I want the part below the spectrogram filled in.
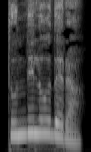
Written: ತುಂದಿಲೋದರ

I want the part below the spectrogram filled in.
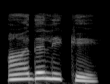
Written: ಅಧೋಲೋಕ

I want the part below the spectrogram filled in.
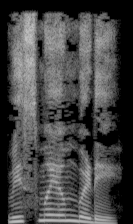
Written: ವಿಸ್ಮಯಂಬಡು

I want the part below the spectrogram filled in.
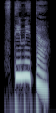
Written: ಸಿತಮತಿ

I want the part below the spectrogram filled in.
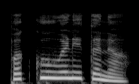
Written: ಪಕ್ಕೂವಣಿತನ

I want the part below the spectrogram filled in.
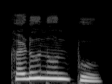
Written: ಕಡುನುಣ್ಪು

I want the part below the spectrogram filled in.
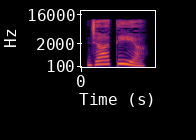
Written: ಜೊತ್ತಾಯ

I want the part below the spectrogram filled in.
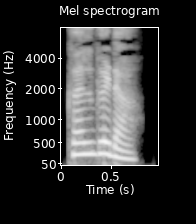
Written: ಕೆಲಕಡೆ

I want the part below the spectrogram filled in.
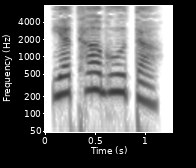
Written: ಯಥಾಭೂತ

